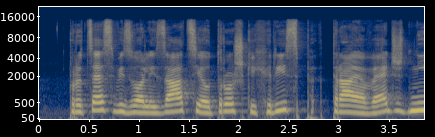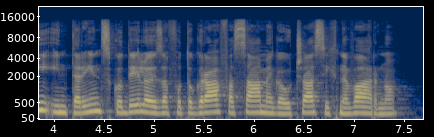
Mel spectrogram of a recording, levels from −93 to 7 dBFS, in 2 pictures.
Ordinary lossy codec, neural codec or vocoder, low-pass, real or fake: none; none; 14.4 kHz; real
